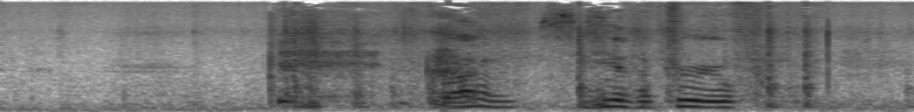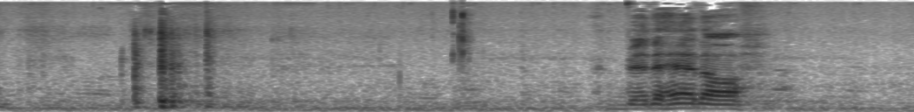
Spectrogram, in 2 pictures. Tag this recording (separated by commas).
Speech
